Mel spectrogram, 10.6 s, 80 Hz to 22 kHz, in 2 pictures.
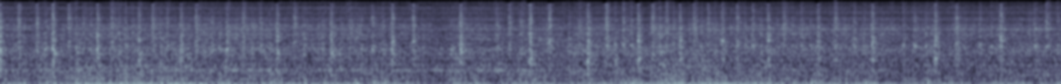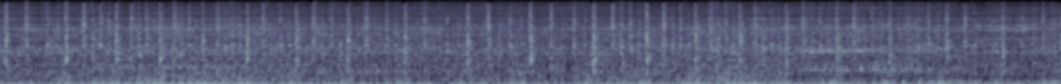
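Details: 4.9L engine at idle: loud, uneven, stumbling beat with irregular knocks; owner suspects a misfire on cylinder 1, not confirmed.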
